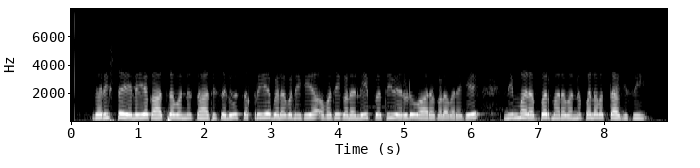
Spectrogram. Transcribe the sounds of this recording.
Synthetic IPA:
ɡɐɾiʂʈɐɛlɛjɐɡaːt̪ɾɐʋɐnːusaːd̪ʱisɐlusɐkɾijɐbɛɭɐʋɐɳiɡɛjɐɐʋɐd̪iɡɐɭɐlːipɾɐt̪iʋɛɾuɽuʋaːɾɐɡɐɭɐʋɐɾeɡe̞nimːɐɾɐbːɐɾmɐɾɐʋɐnːupɐlɐʋɐt̪ːaːɡisi

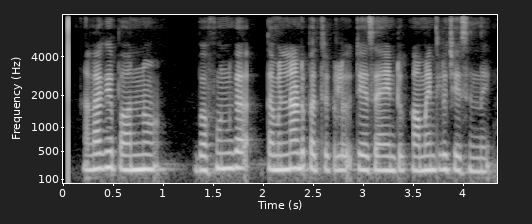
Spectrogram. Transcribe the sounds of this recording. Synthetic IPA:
ɐlaːɡe̞ːpɐʋɐnːu | bɐfuːnɡaːt̪ɐmiɭnaːɽupɐt̪ɾikɐlṵt͡ʃɛːsaːjɐɳʈuːkaːmeɳʈlut͡ʃe̞ːsind̪i

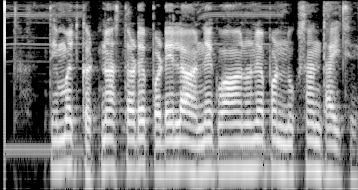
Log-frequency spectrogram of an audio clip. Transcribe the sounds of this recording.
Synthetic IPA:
t̪eməd͡ʒɡʱəʈnast̪ʰəɽepəɽelaənekʋaɦənonepəɳnʊksant̪ʰajt͡ʃʰe

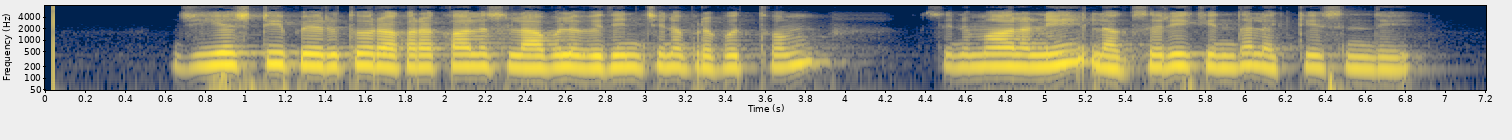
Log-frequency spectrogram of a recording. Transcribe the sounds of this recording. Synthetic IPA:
d͡ʒiesʈiːpe̞ːɾut̪o̞ːɾɐkɐɾɐkaːlɐslaːbuluʋid̪ʱiɲt͡ʃinɐpɾɐbʱut̪ʋɐm | sinimaːlɐnilɐɡsɐɾiːkind̪ɐlɐkːeːsind̪i

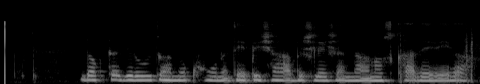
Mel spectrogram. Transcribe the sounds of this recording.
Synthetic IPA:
ɖɔːk̚ʈəɾd͡ʒəɾuːɾt̪ʊaːnũːkʰuːnət̪eːpɪʃaːʋɪsleːʃənd̪aːnosə̥kʰa̰ːd̪eːʋḛːɡaː

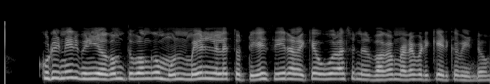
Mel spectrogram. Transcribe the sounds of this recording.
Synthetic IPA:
kʊɽɪniːɾʋɪnɪjoːɣɐmt̪ʊʋɐŋɡɯmːʊnmeːlnɪlɐɪt̪ːɔʈrɪjɐɪsiːɾɐmɐɪkːɐuːɾaːt͡ʃɐnɪrʋaːɣɐmnɐɽɐʋɐɽɪkːɐɛɽɯkːɐʋeːɳɖɯm

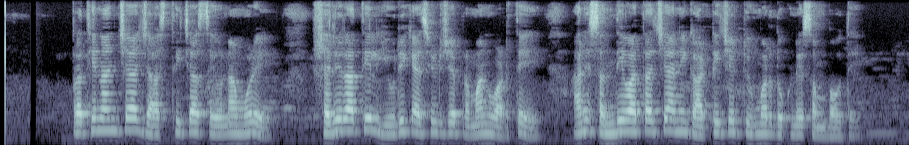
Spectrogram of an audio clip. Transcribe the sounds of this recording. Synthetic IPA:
pɾət̪ʰinaɲt͡ɕjad͡zast̪it͡ɕjaseʋnamuɭeɕəɾiɾat̪iːljuɾikɛsiɽt͡sepɾəmanʋaɽt̪e | aɽ̃isənd̪iʋat̪at͡ɕeaɽ̃iɡʱaʈit͡ɕeʈjuməɾd̪ukʰɳesəmbʱəʋt̪e

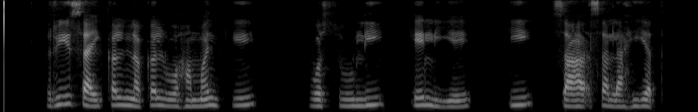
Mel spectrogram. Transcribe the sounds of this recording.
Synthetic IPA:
ɾiːsaːɪkəlnɐkəlwəɦəmənki | wɐsuːli | kelie | ki | sɐlaːɦijət̪

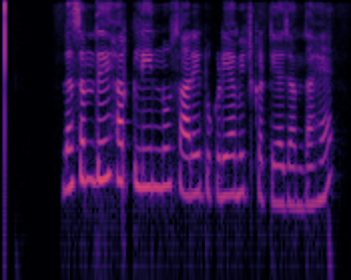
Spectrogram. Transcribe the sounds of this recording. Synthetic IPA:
ləsəmd̪eːɦəɾkliːnːũːsaːɾeːʈʊkɽejãːʋɪt͡ʃkəʈːejaːd͡ʒãːnd̪aːɦɛː

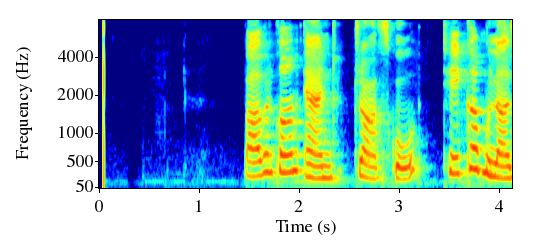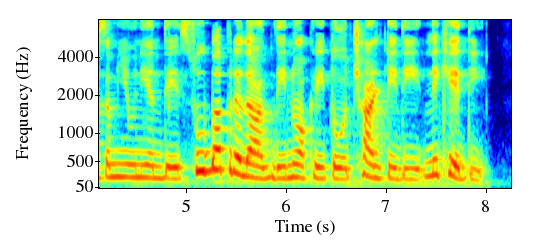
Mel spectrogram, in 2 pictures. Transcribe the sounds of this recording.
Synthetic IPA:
paːʋəɾkɔːmɛ̃ːɳɖʈɾãːnskoː | ʈʰeːkaːmʊlaːzəmjuːnijənd̪eːsuːbaːpɾəd̪aːnd̪iːnɔːkɾiːt̪õːt͡ʃʰãːɳʈiːd̪iːnɪkʰeːd̪iː

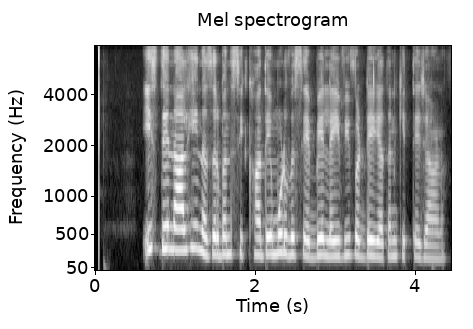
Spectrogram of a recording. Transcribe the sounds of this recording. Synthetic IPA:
ɪsd̪eːnaːlɦiːnəzəɾbənd̪sɪkʰːãːd̪eːmʊɽʋəseːbeːləiːʋiːʋəɖeːjət̪ənkit̪eːd͡ʒaːɳ

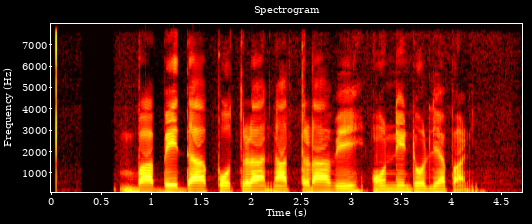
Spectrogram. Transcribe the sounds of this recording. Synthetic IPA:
baːbeːd̪aːpoːt̪ɽaːnaːt̪ɽaːʋeːoːnẽːɖoːljaːpa̰ːɳḭː

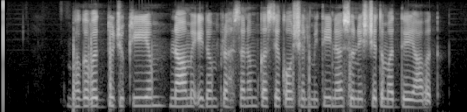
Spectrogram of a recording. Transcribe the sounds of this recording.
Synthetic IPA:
bʱɐɡɐʋɐt̪̚d̪ud͡ʒukiːjɐmnaːmɐʔid̪ɐmpɾɐɦɐsɐnɐmkɐsjɐkoːʃɐlmit̪iːnɐsuniʃt͡ʃit̪ɐmɐd̪ʱjɐjaːʋɐt̪

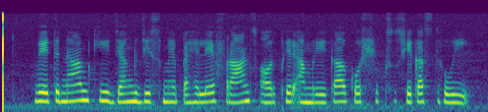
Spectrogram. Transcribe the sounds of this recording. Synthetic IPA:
ʋeːt̪naːmkid͡ʒɐ̃ŋɡd͡ʒɪsmẽpɛɦlefɾãːnsɔːɾpʰɪɾɐmɾiːkakoʃʃɪkəst̪ɦuiː

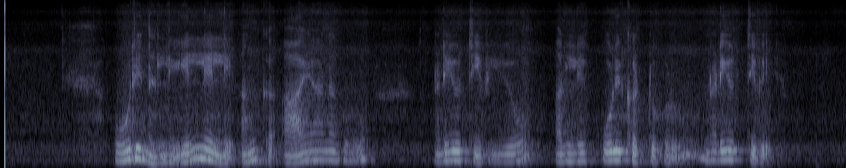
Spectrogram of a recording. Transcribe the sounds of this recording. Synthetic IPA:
uːɾinɐlːḭʔelːelːḭʔɐŋkɐ̰ʔaːjaːnɐɡɐɭu | nɐɽɛjut̪ːiːʋijoːɐlːikoːɭikɐʈːuɡɐɭṵnɐɽɛjut̪ːiʋḛ

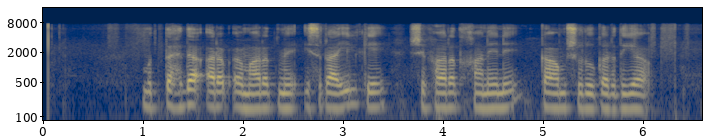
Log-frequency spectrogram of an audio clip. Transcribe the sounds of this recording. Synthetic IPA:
mʊt̪ːəɦɪd̪aʔɐɾəbɪmaːɾət̪mẽɪsɾaːiːlke | ʃɪfaːɾət̪xaːnenekaːmʃʊɾukɐɾd̪ijaː

